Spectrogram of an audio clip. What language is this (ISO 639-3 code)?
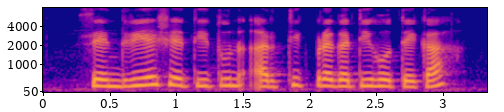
mar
